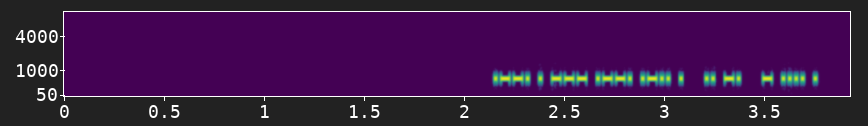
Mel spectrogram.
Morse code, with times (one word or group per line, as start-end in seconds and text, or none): 2.2-3.1 PEOPLE
3.2-3.4 IN
3.5-3.8 THE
